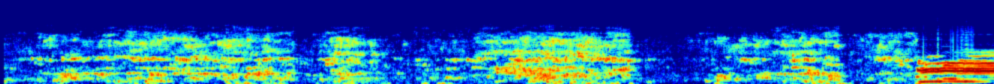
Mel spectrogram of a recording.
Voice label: Voice breaking through AHHH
